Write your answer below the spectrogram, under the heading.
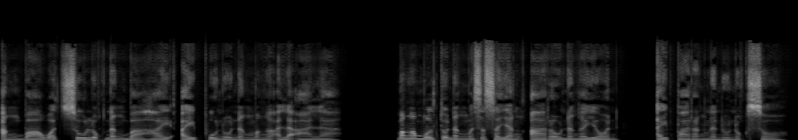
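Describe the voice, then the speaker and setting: Female Filipino narrator, low register, solemn dramatic storytelling, dry studio-style sound. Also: lively intonation, normal speed, warm tone, dry recording.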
